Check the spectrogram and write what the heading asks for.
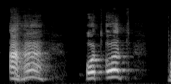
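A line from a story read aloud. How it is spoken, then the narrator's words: Shrill exclamation. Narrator (Ukrainian): пронизливо вигукнув Петігру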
